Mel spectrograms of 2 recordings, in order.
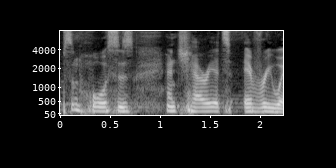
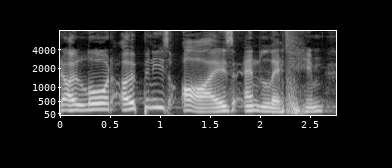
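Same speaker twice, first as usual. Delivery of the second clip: fervent prayer; 5 semitones higher, slower than usual. A narrator's reading. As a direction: cry out to God, drawn out. Elisha praying aloud in story.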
